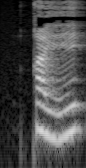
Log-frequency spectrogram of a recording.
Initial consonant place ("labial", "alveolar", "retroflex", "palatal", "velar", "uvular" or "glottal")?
uvular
